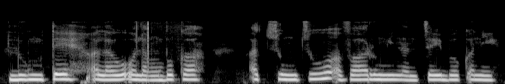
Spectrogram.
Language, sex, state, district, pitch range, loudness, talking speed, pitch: Mizo, female, Mizoram, Aizawl, 210-225 Hz, -13 LUFS, 215 wpm, 220 Hz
